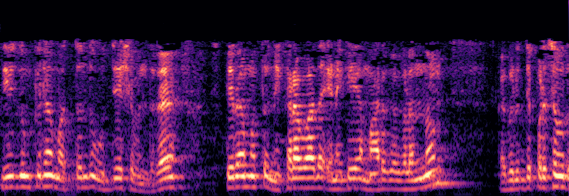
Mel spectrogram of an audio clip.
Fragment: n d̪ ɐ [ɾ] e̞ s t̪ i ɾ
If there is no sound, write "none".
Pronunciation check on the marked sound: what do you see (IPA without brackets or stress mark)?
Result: ɾ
